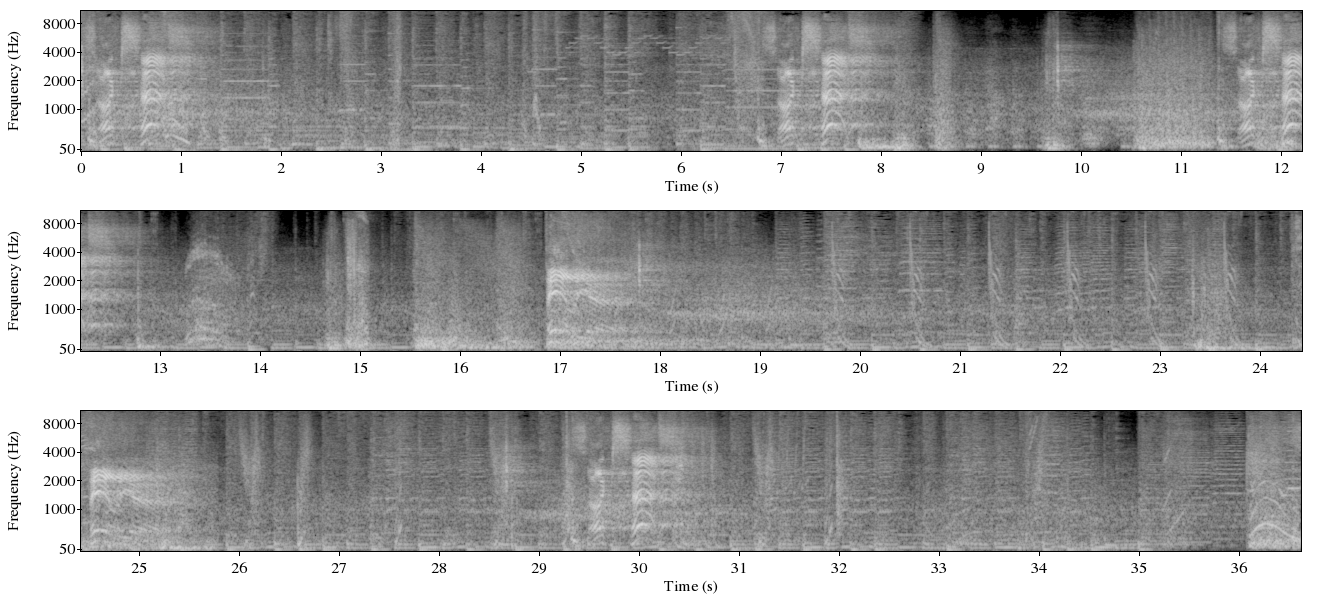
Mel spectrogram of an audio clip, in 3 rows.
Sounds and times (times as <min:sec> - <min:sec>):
Music: 0:00.0 - 0:08.5, 0:11.6 - 0:36.6
Speech: 0:06.8 - 0:08.0, 0:11.4 - 0:12.7, 0:16.9 - 0:17.8, 0:24.4 - 0:25.5, 0:29.3 - 0:30.6.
